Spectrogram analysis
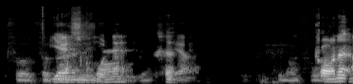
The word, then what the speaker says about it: Cornet: Cornet, like the ice cream, yeah.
